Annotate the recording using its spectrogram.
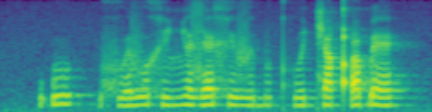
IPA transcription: ʔ u˦ | xʷ ɛ˨˦ v ʊ˦ x ɪ˧ ʎ ə˦˨ z ɛ˦ x ɪ˧ v ɪ˧ b ə˧ kʷʰ ɛ˨˦ c ɪ˧ qʼ ʊ˦ ɓ ɛ˧

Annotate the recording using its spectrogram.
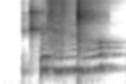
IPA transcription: t͡ʃʼ ʉ z a̤ z ŋ͡ǀ ɔ̤

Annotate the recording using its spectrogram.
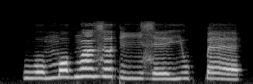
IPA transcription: w o˧ m ɔ˦ ɡʷ ã˦ z ə˦ ɗ iː˧ z eː˧ j u˦ k͡p ɛ˦˨

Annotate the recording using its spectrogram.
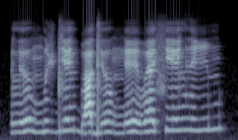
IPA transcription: lʲ ɤː˧˥˧ ŋ ɯ˧˥˧ ʒ dʲ ɛ˦˥ lʲ b a˧˥˧ dʲ ɤː˧˥˧ ŋ eː˧˥˧ β ɛ˦˥ sʲ eː˦˥ lʲ ð iː˦˥ m

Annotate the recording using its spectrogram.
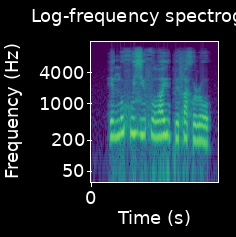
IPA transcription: e ŋʷ e xʷ i zʲ ʊ f u lˠ e j u p ɪ f a x o ɭ o

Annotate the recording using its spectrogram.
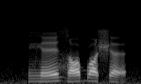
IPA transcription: ɣ ɛ z ɑ b ɑ ʃ ɐ

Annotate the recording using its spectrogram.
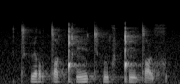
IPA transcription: tʰ ɯ r tˤ y ǃʼ ẽ y̯ tʰ õ xʷ ǃ ẽ t ɑ xʷ

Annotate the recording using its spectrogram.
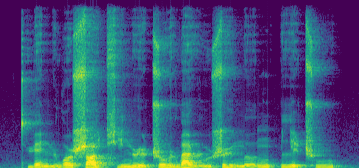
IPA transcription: t̪ʰ ɥ ɛ̰˨˩ n ɻ w ɔ˧˥ ʂ ɑ˥˩ ʊ̯ t͡ɕʰ i˧˥ n ɻ ɻ̩˨˩ ʈ͡ʂ o˥˧ ʊ̯ ɻ w ä˥˩ ɻ ṵ˨˩ ʂ ɻ̩˥˩ n̪ ɤ˧˥ ŋ | l ḭ˨˩ ʈ͡ʂʰ u˧˥

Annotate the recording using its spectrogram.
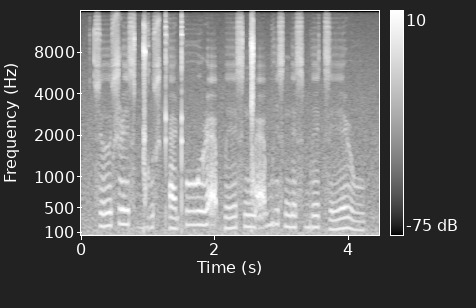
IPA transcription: t͡s øː˩˧ s ɭ e˧ s ɡ͡ǁ u˩˧ s ʈʰ æ˩ ʈʰ uː˧ ɭ æ̰˥ p eː˩˧ s ŋ͡ǁ æ̰˧˥ b i˥ s ŋ e˧ s b e˧ t͡s eː˩˧ ɭ u˩

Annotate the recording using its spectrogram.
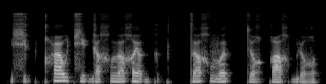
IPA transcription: ɕ ə k qʰ y w t͡ɕ e ɡ ɛ χ ð ə χ j ə ɡ k ə k tː ə χ v ə tː y ʁ q ɛ χ b y ʁ

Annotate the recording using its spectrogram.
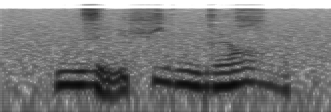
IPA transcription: n z ḭ fʲ ɛ̤ ŋ ɡ ø ʁ ɔ̤

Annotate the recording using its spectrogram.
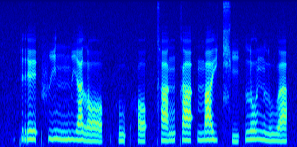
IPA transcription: p r e˥˩ ʔ f i˥˩ n m i˧ a̯ l ɔː˨˩ k̚ h u˨˩ ʔ h ɔ˨˩ ʔ tʰ a˦˥ ŋ k a˦˥ ʔ m a˥˩ j t͡ɕʰ i˨˩ ʔ l o˥˩ n l u˧ a̯

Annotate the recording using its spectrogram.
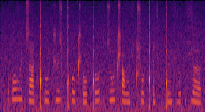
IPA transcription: ʔ o v y t͡s a ǃʰ u t͡ʃ y z ǃʰ o t͡ʃʼ o ǃ ʊ | t͡s u t͡ʃʼ ɑ v ʊ ç t͡ɕʰ o ǃʰ a ç ǃ y ç ʊ | ç ɜ

